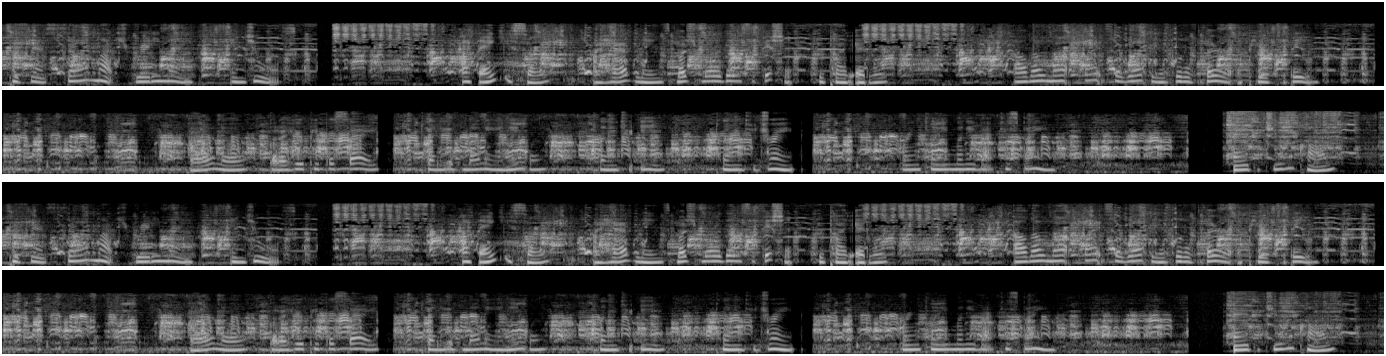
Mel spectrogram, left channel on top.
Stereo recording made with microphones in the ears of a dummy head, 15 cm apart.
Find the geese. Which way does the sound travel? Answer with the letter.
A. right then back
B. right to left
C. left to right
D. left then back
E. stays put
A.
